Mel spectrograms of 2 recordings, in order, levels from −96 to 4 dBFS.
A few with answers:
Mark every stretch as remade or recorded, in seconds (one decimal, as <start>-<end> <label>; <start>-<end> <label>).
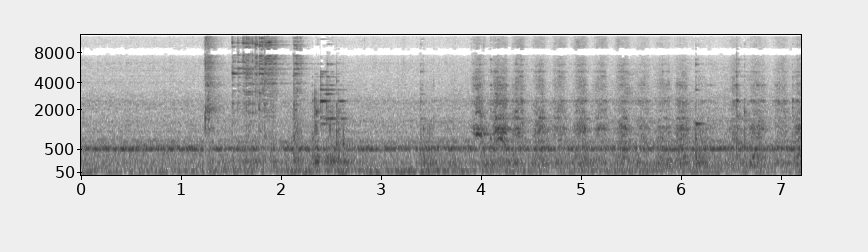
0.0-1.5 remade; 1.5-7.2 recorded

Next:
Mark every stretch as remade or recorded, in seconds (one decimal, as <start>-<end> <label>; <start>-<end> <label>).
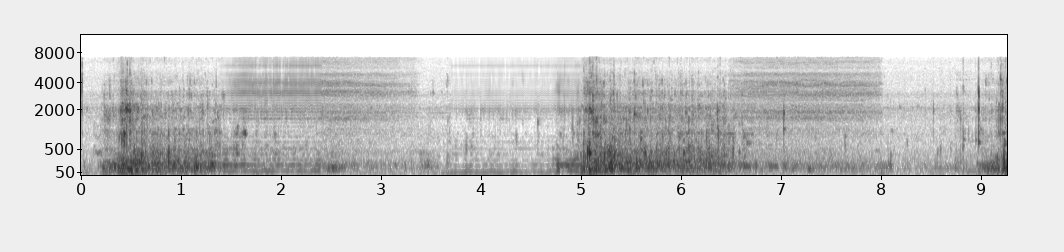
0.0-1.4 recorded; 1.4-2.4 remade; 2.4-3.7 recorded; 3.7-5.0 remade; 5.0-9.3 recorded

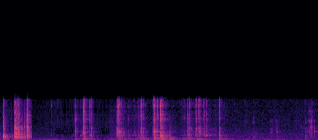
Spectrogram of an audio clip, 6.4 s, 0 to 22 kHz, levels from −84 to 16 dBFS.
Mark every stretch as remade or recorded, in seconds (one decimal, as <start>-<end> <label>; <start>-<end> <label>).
0.0-1.1 recorded; 1.1-2.2 remade; 2.2-6.4 recorded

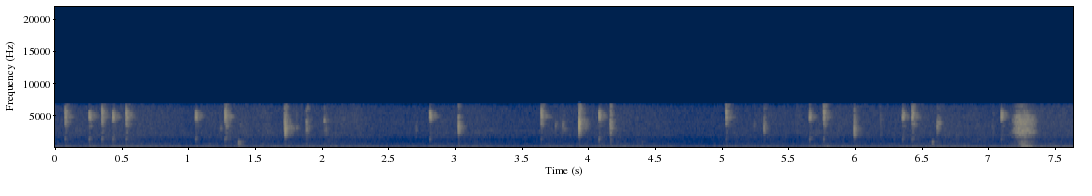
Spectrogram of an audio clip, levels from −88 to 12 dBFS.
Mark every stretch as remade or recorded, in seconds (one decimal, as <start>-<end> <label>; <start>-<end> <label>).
0.0-7.6 recorded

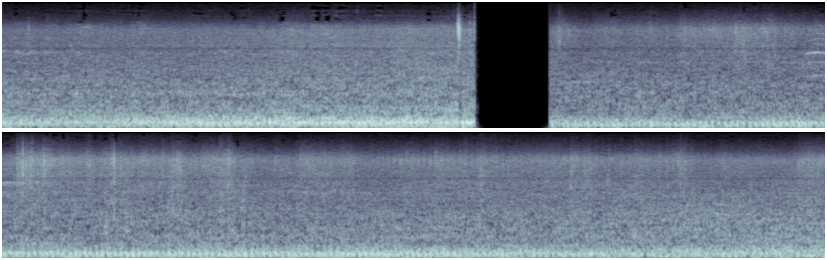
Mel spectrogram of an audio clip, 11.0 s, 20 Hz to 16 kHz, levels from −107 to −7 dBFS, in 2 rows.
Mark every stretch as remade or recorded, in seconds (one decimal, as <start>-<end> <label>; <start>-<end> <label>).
0.0-6.0 recorded; 6.0-7.1 remade; 7.1-11.0 recorded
